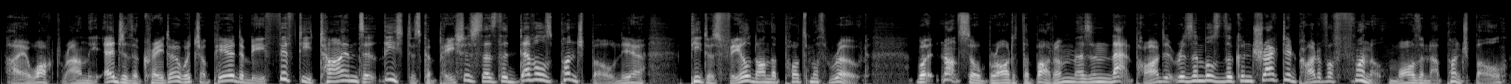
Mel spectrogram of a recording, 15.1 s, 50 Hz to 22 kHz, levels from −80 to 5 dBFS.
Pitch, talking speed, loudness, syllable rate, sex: 160 Hz, 210 wpm, -21 LUFS, 5.1 syllables/s, male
